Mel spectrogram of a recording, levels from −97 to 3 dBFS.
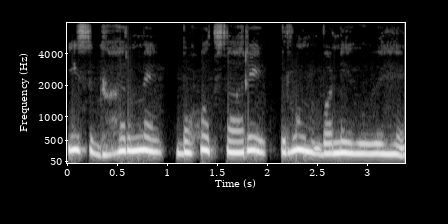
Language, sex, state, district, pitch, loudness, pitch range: Hindi, female, Bihar, Saran, 245 Hz, -10 LUFS, 215-275 Hz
